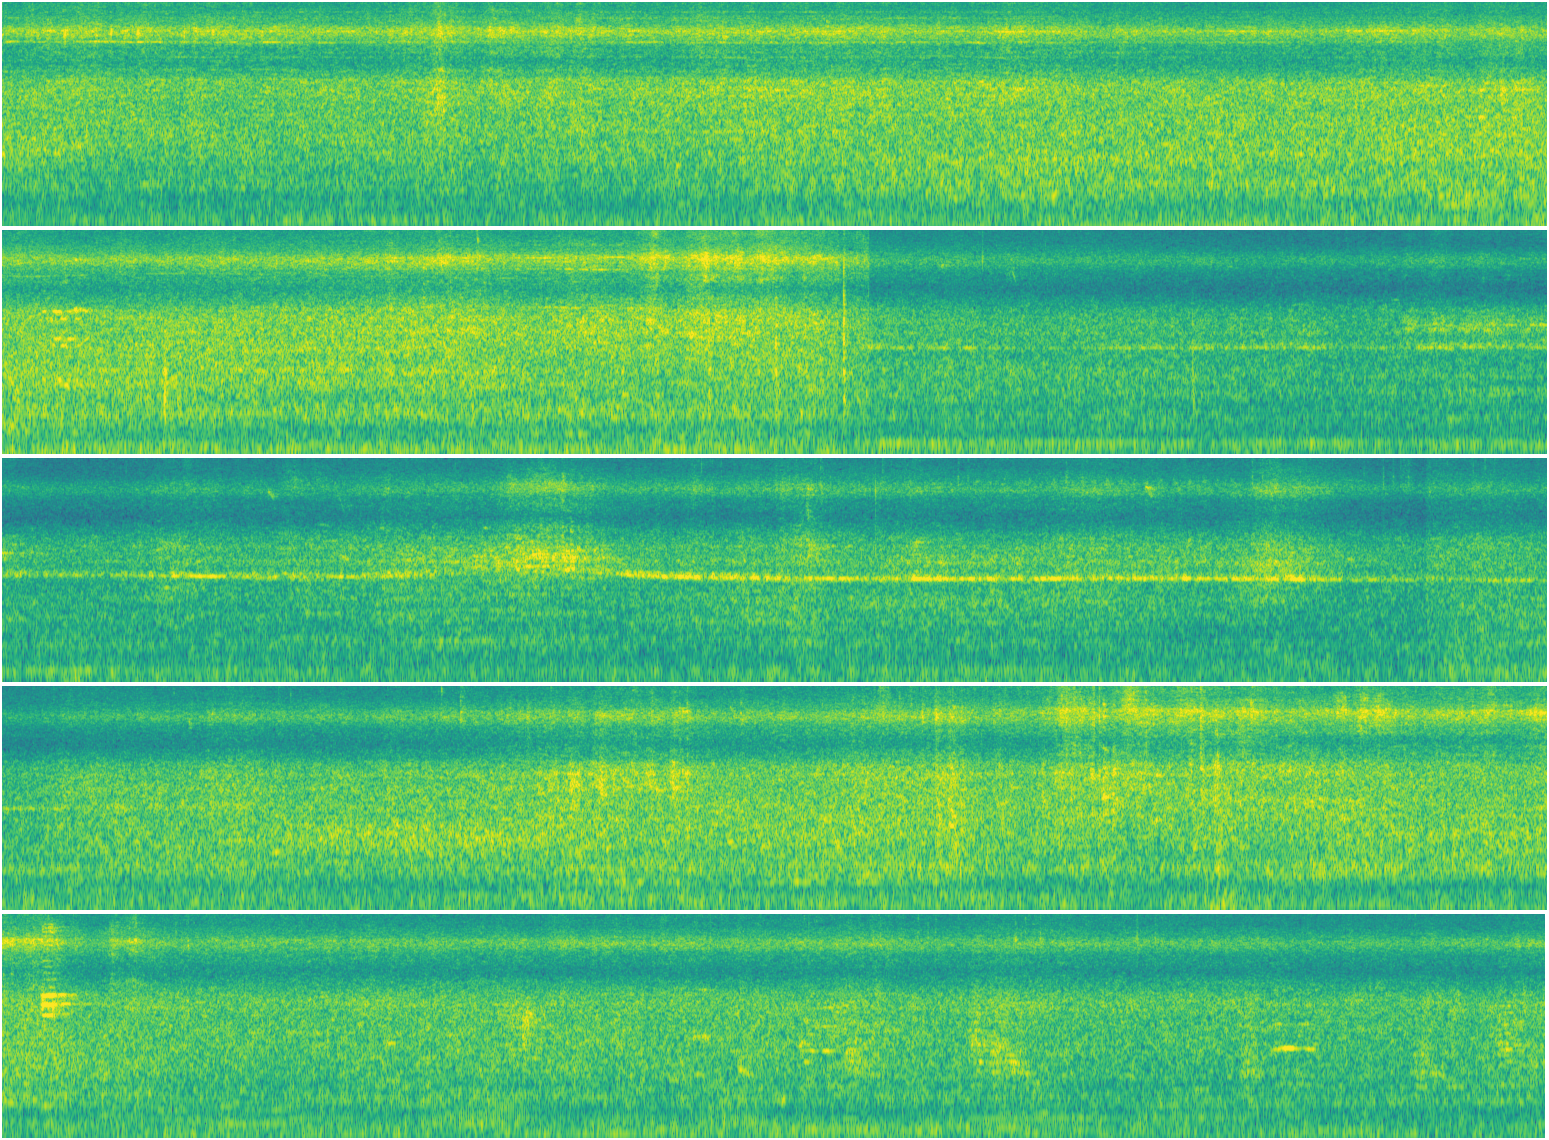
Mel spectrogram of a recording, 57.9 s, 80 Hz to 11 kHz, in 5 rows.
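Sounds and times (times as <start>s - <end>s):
road traffic rumbling: 0.0s - 57.9s
high whistle-like tone: 27.3s - 33.7s.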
